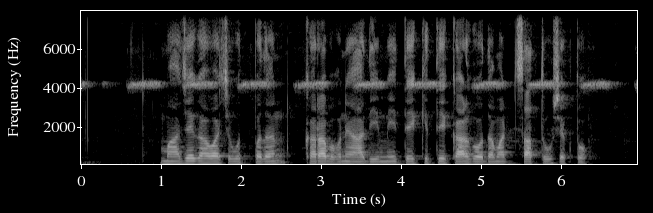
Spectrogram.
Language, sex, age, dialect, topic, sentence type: Marathi, male, 18-24, Standard Marathi, agriculture, question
